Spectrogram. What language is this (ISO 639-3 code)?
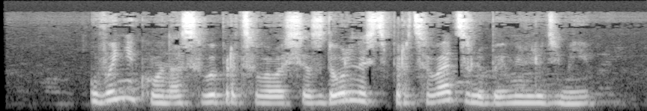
bel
